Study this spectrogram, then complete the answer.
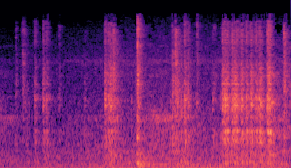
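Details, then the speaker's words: Truck with complete open headers, after reattaching loose battery: irregular light clicks about three a second with no cranking; owner suspects bad starter relay. "Nothing. It sounds like starter relay. Is it this? It's this relay right here that's supposedly bad."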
